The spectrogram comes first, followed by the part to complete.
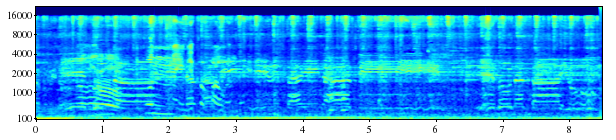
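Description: Steady low drone of a car on the move, heard from inside the cabin, with music and voices playing over it.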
